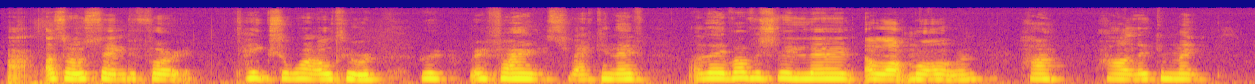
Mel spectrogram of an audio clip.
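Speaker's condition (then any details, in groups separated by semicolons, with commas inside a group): Cerebral palsy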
